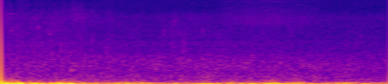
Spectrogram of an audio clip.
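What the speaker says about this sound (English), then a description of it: "Now that wind's picking up." Strong outdoor wind buffets the microphone in a low, rumbling roar that swells and dips unevenly without pause, with no voices over it.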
